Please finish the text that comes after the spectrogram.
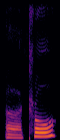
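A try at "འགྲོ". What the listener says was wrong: Drore, tro mare. Because of the a prefix, it became bolder, right? Dro, like this. Draw.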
